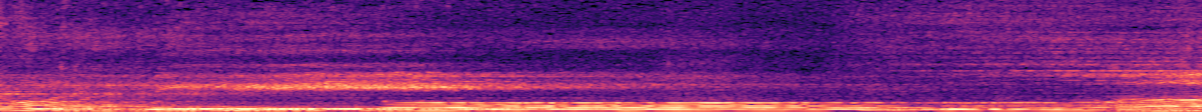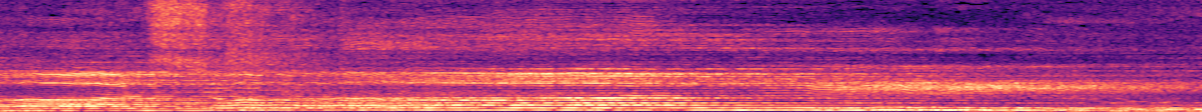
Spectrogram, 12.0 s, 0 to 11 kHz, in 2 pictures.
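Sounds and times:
men singing: 0:00.0 - 0:12.0
low sustained hum: 0:00.6 - 0:08.1.

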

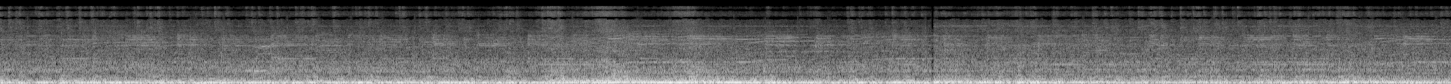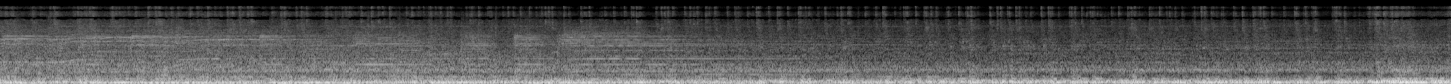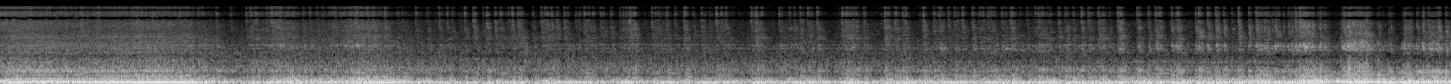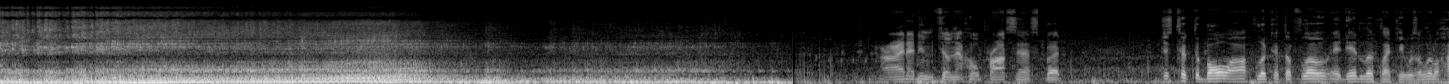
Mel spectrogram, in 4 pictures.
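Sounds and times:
car engine revving and driving off: 0:00.0 - 0:51.7.

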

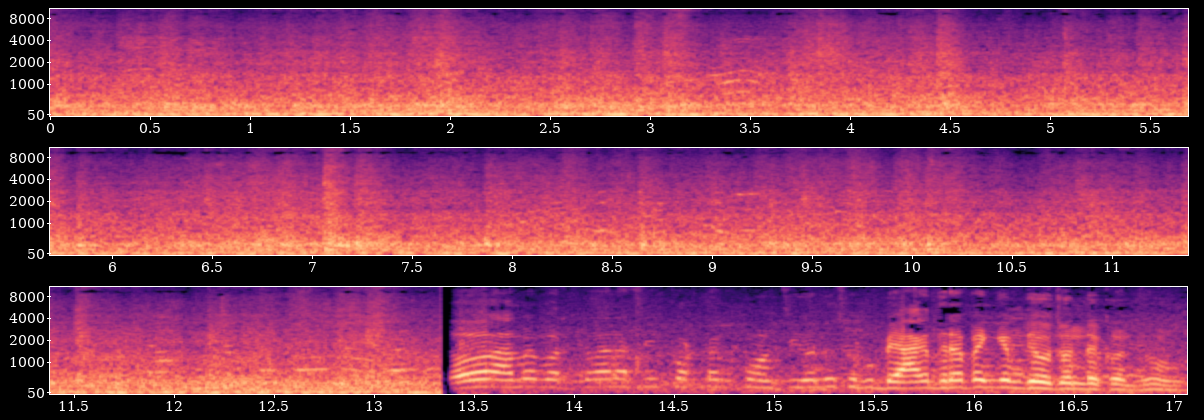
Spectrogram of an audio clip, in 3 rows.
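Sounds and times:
wheels clacking over rails: 0:00.0 - 0:13.4
train wheels rumbling: 0:00.0 - 0:17.0.

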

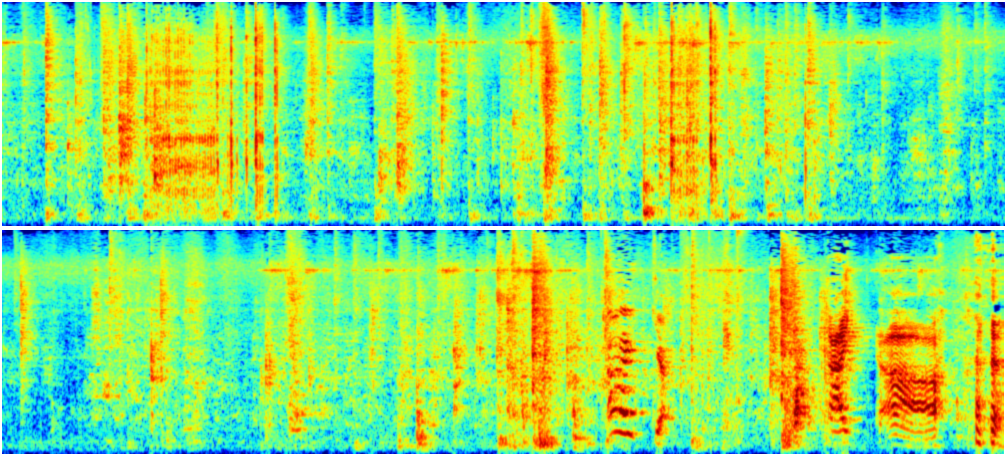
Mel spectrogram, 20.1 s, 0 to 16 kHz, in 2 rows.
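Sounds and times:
dog claws scrabbling on wooden floor: 0:00.4 - 0:03.2, 0:03.8 - 0:08.5.

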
